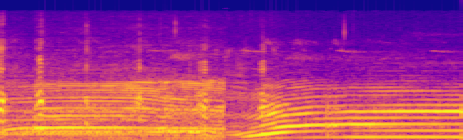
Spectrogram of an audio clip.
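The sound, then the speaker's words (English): A person imitates a cow with a long, loud, drawn-out moo, alone, its pitch sagging midway before swelling into a steady, sustained low tone. “The cows are like...”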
